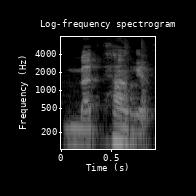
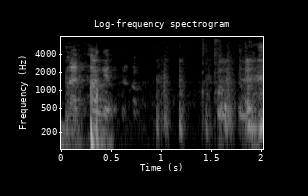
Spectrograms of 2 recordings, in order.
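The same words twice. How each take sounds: First: Said in the usual way. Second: Slow, thick-tongued speech; numbed tongue. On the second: Acted. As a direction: talk like your tongue went numb.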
